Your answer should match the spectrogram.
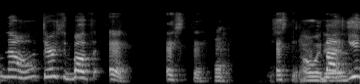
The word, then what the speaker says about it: este: So I had the short E and then the long A sound. So when a word Este. has 2 E's in it, you switch it out, a short and a long. Well, no, there's both este.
